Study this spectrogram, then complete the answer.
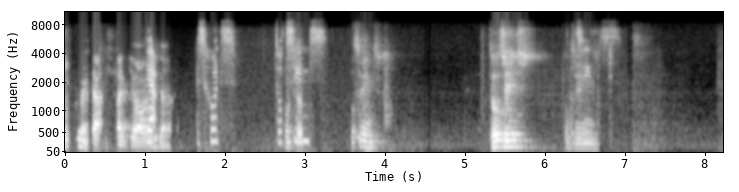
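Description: A woman speaks calmly through a headset microphone on an online call.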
